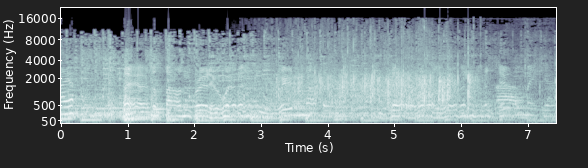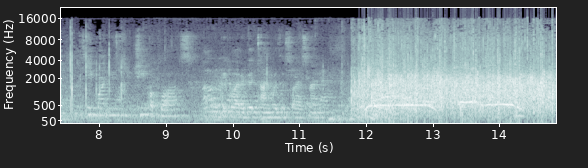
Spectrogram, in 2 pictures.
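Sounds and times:
speech: 0:00.1 - 0:01.2, 0:01.8 - 0:13.7
loud audience applause: 0:02.7 - 0:06.6, 0:11.7 - 0:14.8.

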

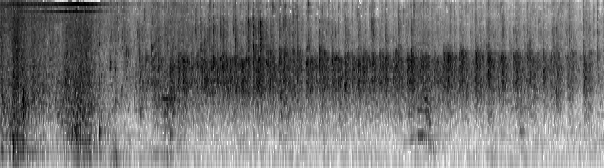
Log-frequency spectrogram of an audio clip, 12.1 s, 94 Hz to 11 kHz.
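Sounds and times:
water splash from baptism by immersion: 0:00.0 - 0:03.6
crowd applauding: 0:02.4 - 0:12.0.

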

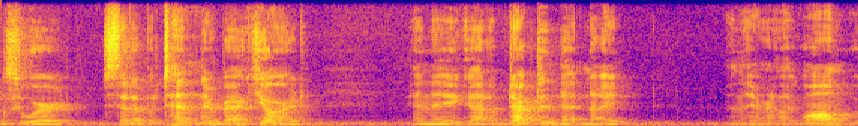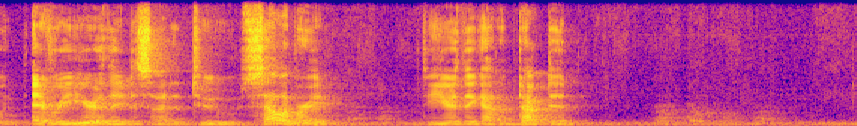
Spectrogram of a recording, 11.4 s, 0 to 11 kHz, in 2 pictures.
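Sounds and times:
speech: 0:00.0 - 0:02.2, 0:02.8 - 0:04.3, 0:04.9 - 0:09.6
dog barking and yelping: 0:07.7 - 0:08.6, 0:10.0 - 0:11.3.

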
